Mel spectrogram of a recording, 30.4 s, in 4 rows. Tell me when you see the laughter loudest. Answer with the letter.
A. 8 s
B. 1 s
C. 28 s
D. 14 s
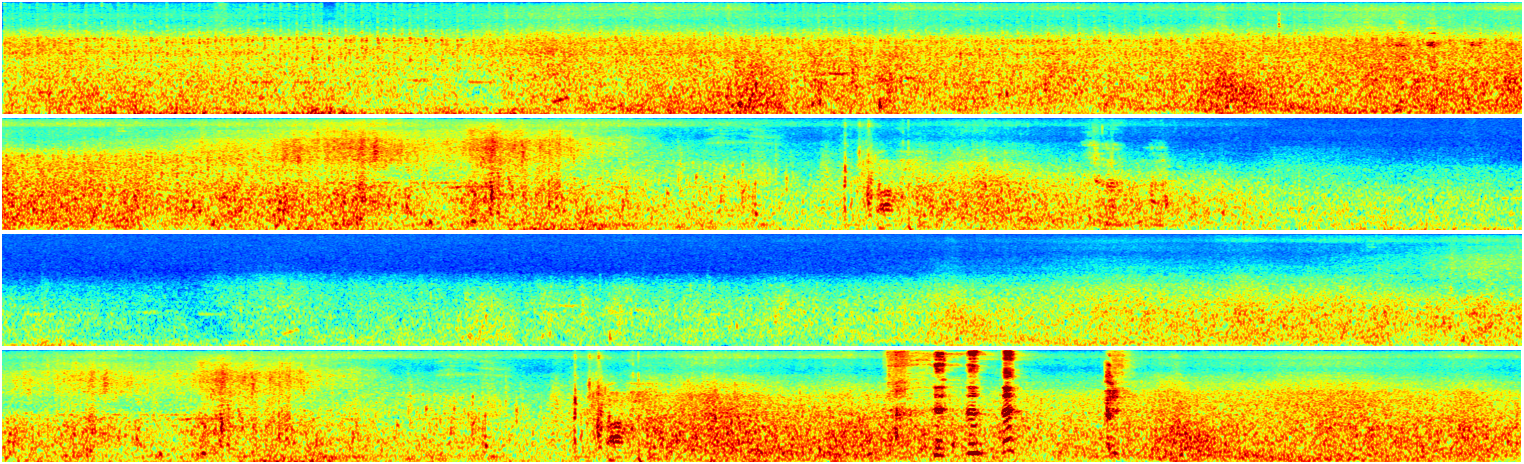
C.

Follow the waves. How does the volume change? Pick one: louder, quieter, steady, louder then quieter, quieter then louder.
quieter then louder.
